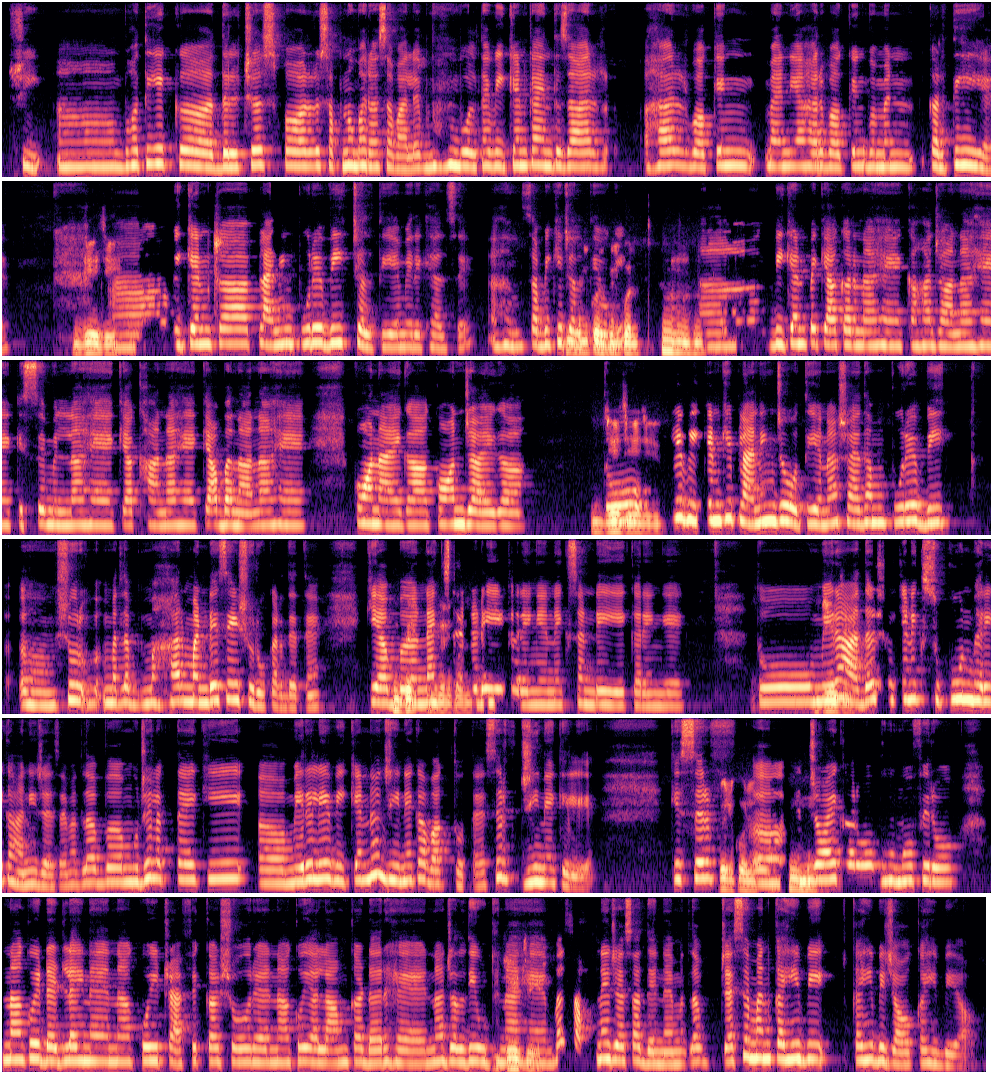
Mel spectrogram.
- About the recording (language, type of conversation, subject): Hindi, unstructured, आपका आदर्श वीकेंड कैसा होता है?
- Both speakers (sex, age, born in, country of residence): female, 35-39, India, India; male, 40-44, India, India
- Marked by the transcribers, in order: static; other background noise; chuckle; in English: "वीकेंड"; in English: "वर्किंग मेन"; in English: "वर्किंग वूमेन"; distorted speech; in English: "वीकेंड"; in English: "प्लानिंग"; in English: "वीक"; chuckle; in English: "वीकेंड"; in English: "वीकेंड"; in English: "प्लानिंग"; in English: "वीक"; in English: "मंडे"; in English: "नेक्स्ट सैटरडे"; in English: "नेक्स्ट संडे"; in English: "वीकेंड"; in English: "वीकेंड"; in English: "एंजॉय"; in English: "डेडलाइन"; in English: "ट्रैफिक"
